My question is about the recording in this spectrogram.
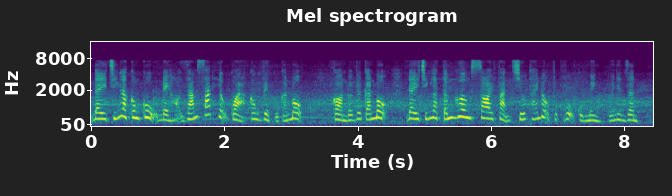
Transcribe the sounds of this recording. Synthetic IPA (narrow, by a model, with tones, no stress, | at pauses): ɗə˧jt͡ɕï˨˦ŋ̟laː˨˩kə˧wŋ͡mkṵ˧˨ɗe˧˩ɦɔ̰˧˨zaː˨˦msaː˦˥t̚hḭ˧˨əwkwaː˧˩kə˧wŋ͡mvi˨˩əkːu˧˩əkaː˨˦nɓo̰˧˨ | kɔ˨˩nɗo˨˦jvəː˨˦jkaː˨˦nɓo̰˧˨ | ɗə˧jt͡ɕï˨˦ŋlaː˨˩t̪ə˨˦mɣɨ˧əŋsɔ˧jfaː˧˩nt͡ɕi˨˦əwt̪ʰaː˨˦jɗo̰˧˨fʊ˨˩k͡p̚vṵ˧˨ku˧˩əmï˨˩ŋ̟vəː˨˦jɲə˧nzə˧n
